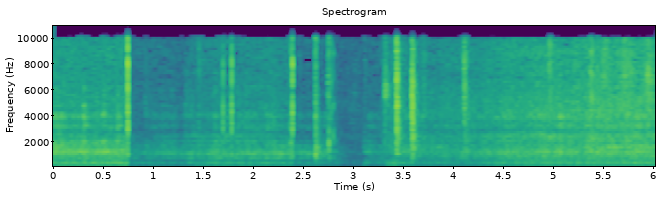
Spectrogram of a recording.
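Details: Whirlpool LE5650XMW2 dryer running with a steady hum plus a loose, irregular rattle and scattered clicks; blower wheel checked fine, the cause turned out to be the idler pulley.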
